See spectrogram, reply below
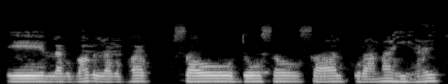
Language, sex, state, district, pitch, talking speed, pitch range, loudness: Hindi, male, Chhattisgarh, Balrampur, 135 Hz, 95 wpm, 130-140 Hz, -19 LUFS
